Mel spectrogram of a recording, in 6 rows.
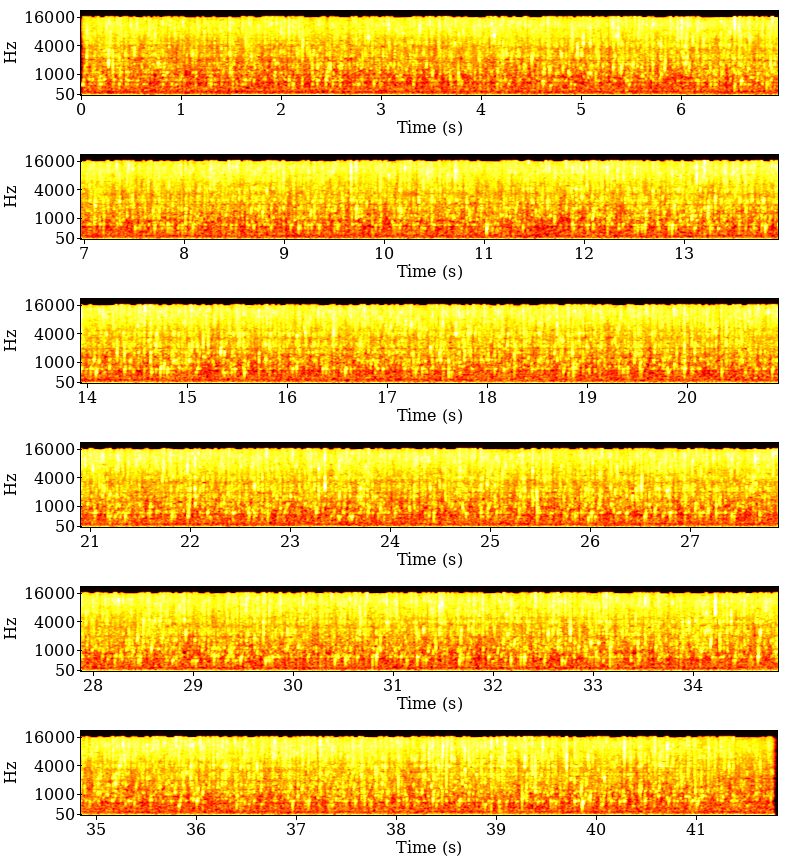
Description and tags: A mountain stream's sound from Dolomiti, Northern Italy. Tascam DR-05
Stream, Water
